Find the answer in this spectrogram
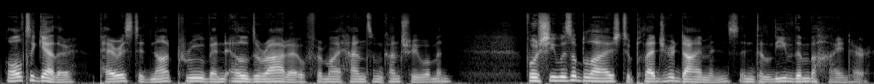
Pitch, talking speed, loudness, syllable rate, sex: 130 Hz, 180 wpm, -17 LUFS, 5.7 syllables/s, male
